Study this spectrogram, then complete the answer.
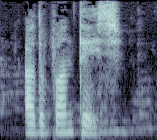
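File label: "advantage", Japanese, female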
